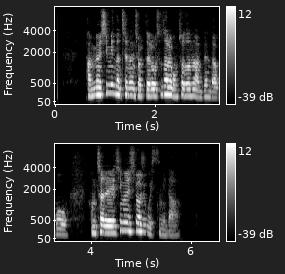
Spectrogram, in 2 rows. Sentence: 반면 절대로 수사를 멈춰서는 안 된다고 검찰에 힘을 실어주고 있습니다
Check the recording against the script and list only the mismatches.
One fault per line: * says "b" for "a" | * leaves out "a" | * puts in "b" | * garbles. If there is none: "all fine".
* puts in "시민단체는"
